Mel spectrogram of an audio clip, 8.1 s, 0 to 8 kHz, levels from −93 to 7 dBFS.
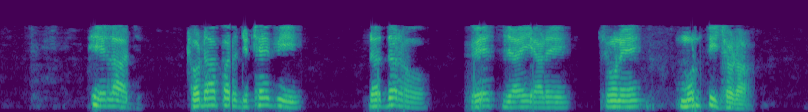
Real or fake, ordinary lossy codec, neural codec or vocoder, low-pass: real; AAC, 16 kbps; none; 7.2 kHz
